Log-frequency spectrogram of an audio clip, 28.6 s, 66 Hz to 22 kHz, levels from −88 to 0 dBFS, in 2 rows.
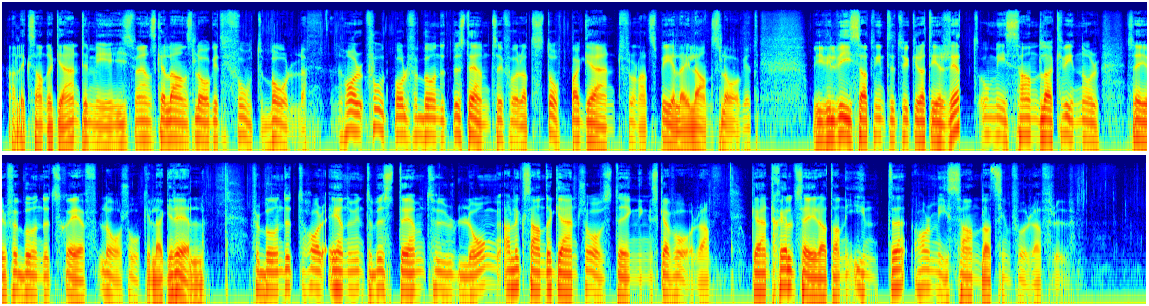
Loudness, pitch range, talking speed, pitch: -19 LUFS, 95-120 Hz, 130 wpm, 110 Hz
